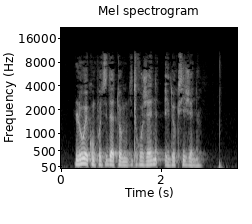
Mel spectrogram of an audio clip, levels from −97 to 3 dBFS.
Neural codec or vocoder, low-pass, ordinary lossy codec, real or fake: none; 10.8 kHz; MP3, 48 kbps; real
